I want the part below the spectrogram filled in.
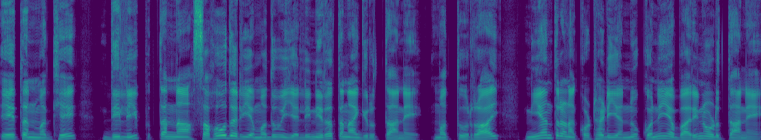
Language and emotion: Kannada, neutral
